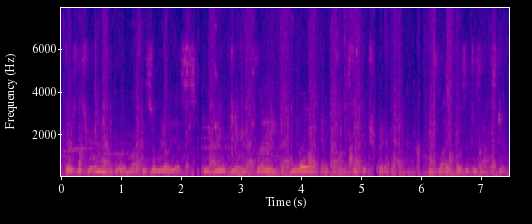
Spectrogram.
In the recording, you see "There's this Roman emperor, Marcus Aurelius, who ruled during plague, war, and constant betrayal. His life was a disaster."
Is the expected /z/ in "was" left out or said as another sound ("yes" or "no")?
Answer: no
